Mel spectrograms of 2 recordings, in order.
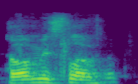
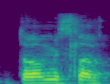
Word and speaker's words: Tomislav: pronouncing your name mm-hmm so what do you think how how it pronounces so it's a slap slap yeah okay so it's Thomas love Thomas love tune pitch but you can call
